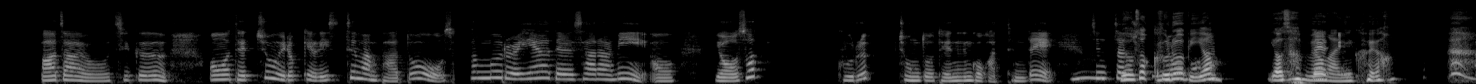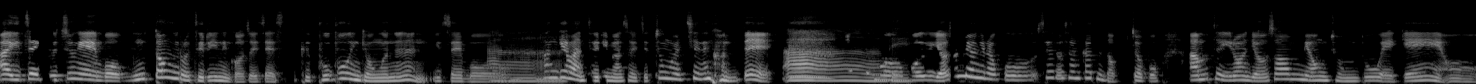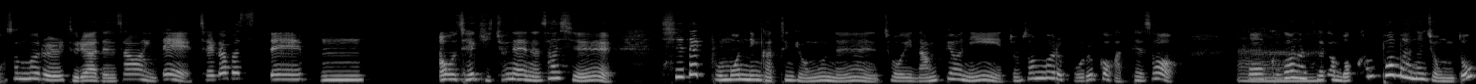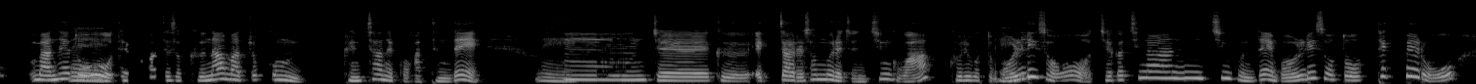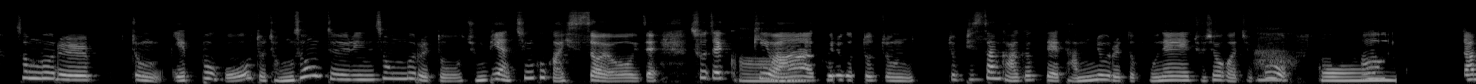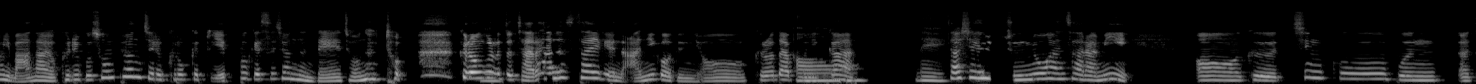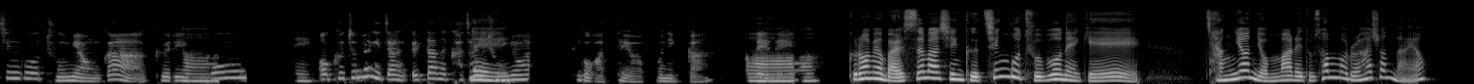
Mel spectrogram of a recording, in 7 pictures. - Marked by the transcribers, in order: in English: "리스트만"; in English: "그룹"; gasp; in English: "그룹이요?"; laughing while speaking: "여섯 명 아니고요?"; laugh; laughing while speaking: "치는 건데"; in English: "컨펌하는"; gasp; laughing while speaking: "저는 또"; in English: "스타일은"; tapping; unintelligible speech
- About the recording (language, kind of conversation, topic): Korean, advice, 선물을 고르고 예쁘게 포장하려면 어떻게 하면 좋을까요?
